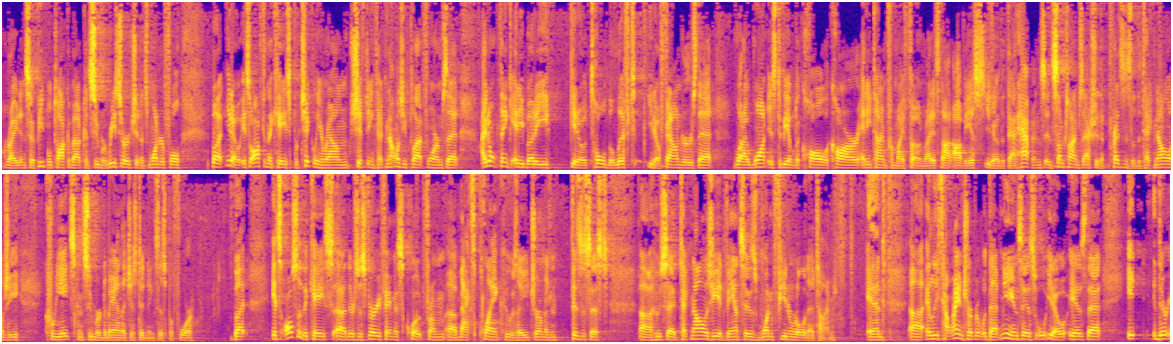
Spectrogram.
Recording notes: This program was recorded in front of a live audience at the Oshman Family JCC, in Palo Alto CA on June 10th, 2019.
